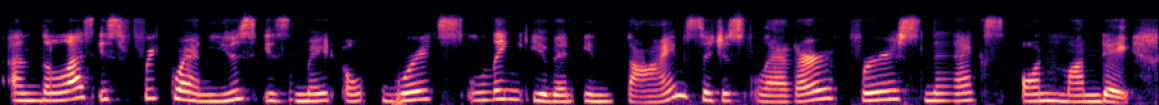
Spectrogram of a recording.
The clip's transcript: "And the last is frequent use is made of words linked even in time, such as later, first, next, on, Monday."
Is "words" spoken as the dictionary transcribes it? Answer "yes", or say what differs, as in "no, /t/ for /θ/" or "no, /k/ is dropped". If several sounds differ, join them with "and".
no, /s/ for /z/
